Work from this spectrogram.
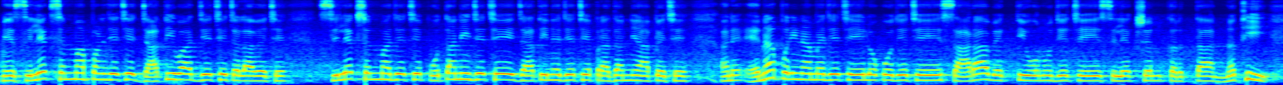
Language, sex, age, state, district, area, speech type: Gujarati, male, 30-45, Gujarat, Surat, urban, spontaneous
